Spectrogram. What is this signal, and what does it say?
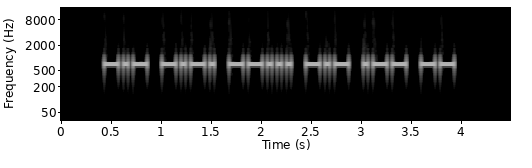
Morse code, heard as a keyed tone, about 30 wpm, 700 Hz. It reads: KC7KWM
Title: Speed Racing - USA 2x3 Call Signs 25wpm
